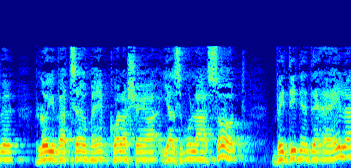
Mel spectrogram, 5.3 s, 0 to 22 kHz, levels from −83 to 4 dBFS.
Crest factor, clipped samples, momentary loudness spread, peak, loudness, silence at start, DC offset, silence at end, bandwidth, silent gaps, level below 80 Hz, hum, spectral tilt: 16 dB; under 0.1%; 7 LU; -6 dBFS; -23 LUFS; 0 s; under 0.1%; 0 s; 8.2 kHz; none; -56 dBFS; none; -6 dB/octave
